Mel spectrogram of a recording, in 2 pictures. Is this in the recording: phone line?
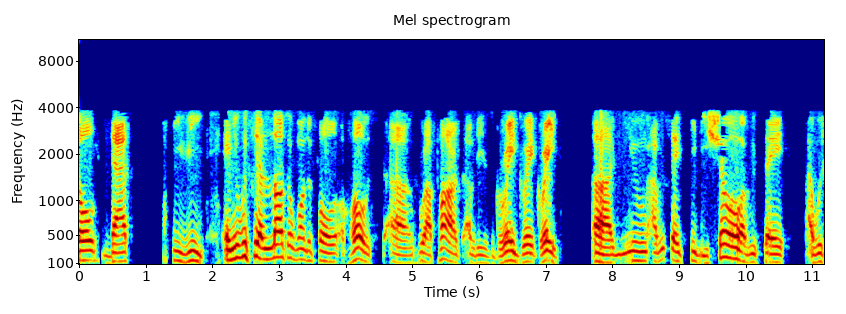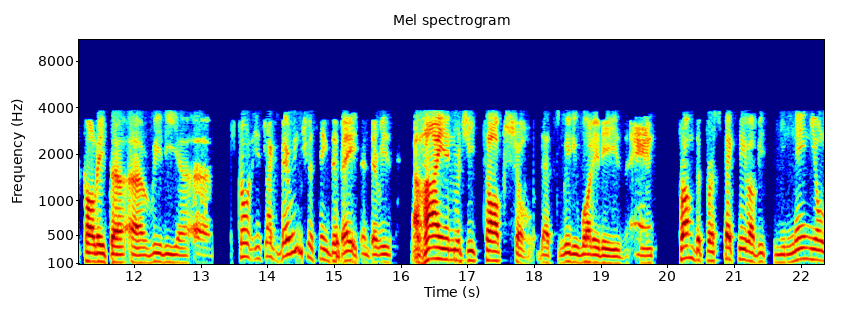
yes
